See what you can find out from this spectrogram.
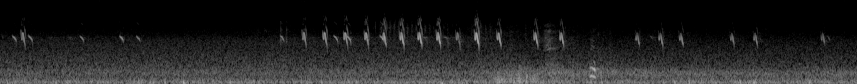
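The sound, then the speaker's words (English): A light-colored wild female bird, perched right next to a truck, calls in response to another bird in short, high-pitched chirps, scattered at first, then a quick run of notes, then spaced-out again, all over a steady low rumble with no talking. “And this other female is perched right next to the truck. And that's her calling.”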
